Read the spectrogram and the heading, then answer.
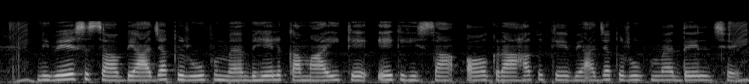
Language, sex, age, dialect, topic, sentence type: Maithili, female, 46-50, Eastern / Thethi, banking, statement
